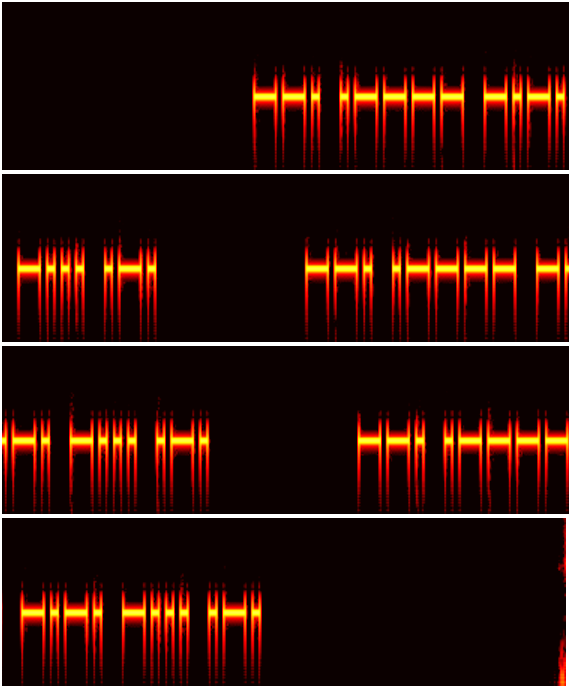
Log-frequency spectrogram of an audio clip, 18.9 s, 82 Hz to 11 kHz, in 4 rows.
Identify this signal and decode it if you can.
Morse code, heard as a keyed tone, about 21 wpm, 700 Hz. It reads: G1CBR G1CBR G1CBR
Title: DXCC-100 Call Signs - 5 Characters - Repeated 3x - 20wpm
